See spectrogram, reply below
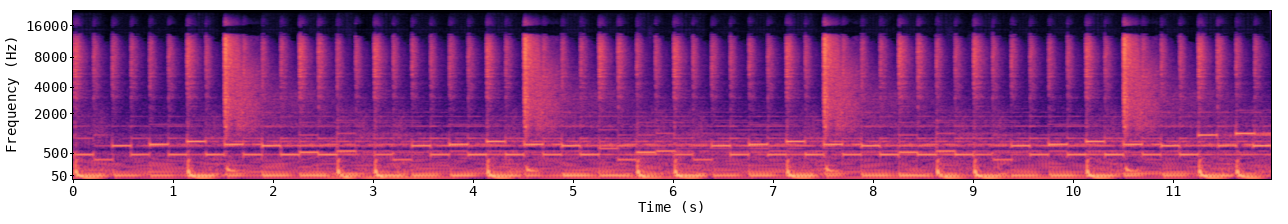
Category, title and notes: Music > Multiple instruments
Shadowmancer Loop (80 BPM, 4 bar)
4-bar, 80-bpm-loop, dark-beat, dark-edm, edm, SilverIlusionist, sneak-theme, stealth-game-loop, thief-beat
